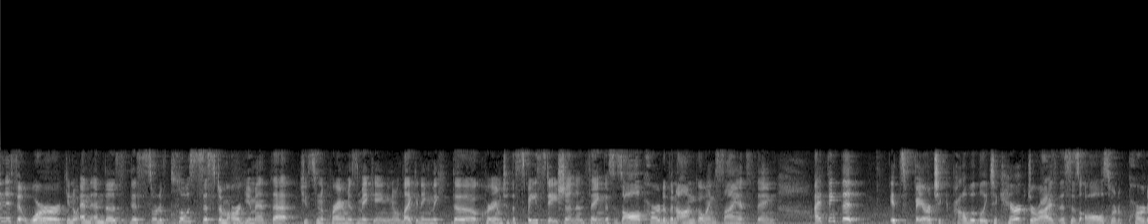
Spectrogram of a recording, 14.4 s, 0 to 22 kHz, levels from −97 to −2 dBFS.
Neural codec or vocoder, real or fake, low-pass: none; real; 7.2 kHz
